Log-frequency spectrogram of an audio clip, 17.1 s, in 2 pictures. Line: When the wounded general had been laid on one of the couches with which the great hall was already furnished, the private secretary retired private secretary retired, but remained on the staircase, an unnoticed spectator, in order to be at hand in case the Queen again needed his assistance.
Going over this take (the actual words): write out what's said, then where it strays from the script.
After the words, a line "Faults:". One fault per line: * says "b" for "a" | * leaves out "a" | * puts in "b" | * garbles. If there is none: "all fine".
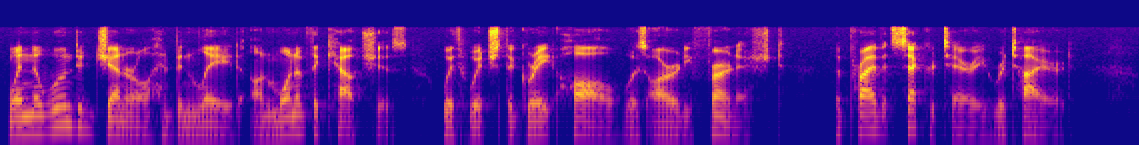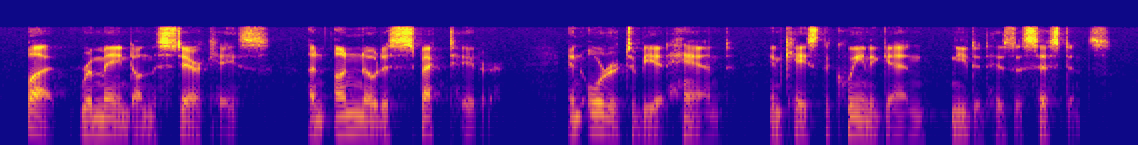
When the wounded general had been laid on one of the couches with which the great hall was already furnished, the private secretary retired, but remained on the staircase, an unnoticed spectator, in order to be at hand in case the Queen again needed his assistance.
Faults:
* leaves out "private secretary retired"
